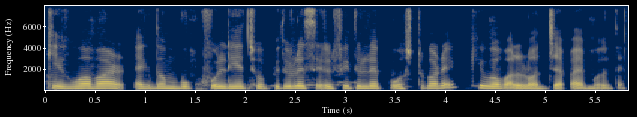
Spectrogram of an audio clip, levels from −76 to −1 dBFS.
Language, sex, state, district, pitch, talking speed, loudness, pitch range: Bengali, female, West Bengal, Kolkata, 195 Hz, 165 wpm, -17 LUFS, 185-205 Hz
